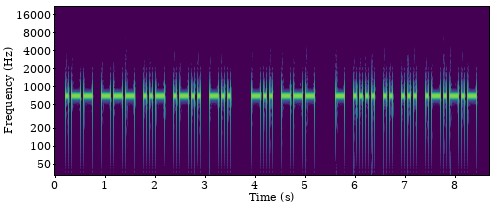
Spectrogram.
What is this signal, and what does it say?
Morse code, heard as a keyed tone, about 19 wpm, 700 Hz. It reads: WOULD DO THIS.
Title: Sentences from Top 1000 Words - Review Part 3 - 20wpm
